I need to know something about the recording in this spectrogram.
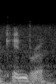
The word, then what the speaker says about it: Canberra: No, Canberra is the pronunciation.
